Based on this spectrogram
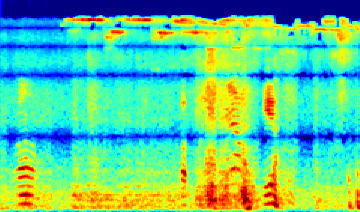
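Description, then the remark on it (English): A bus rumbles closer outdoors on a warm day over steady traffic noise, with a brief squealing, hissing brake sound partway through and faint voices at moments. “Sounds like the bus is coming.”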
